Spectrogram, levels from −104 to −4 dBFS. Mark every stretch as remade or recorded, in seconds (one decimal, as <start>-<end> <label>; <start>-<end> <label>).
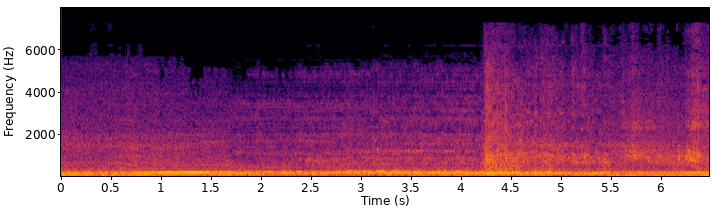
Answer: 0.0-1.7 recorded; 1.7-5.5 remade; 5.5-6.5 recorded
